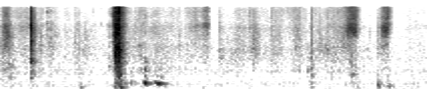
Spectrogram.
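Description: Hands rub and press tape down onto cardboard.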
